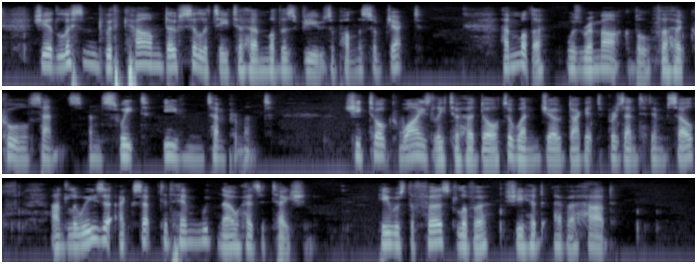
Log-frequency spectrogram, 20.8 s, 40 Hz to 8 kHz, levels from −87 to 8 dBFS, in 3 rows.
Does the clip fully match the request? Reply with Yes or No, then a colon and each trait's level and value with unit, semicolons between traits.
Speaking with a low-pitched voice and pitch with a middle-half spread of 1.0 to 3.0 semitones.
No: low, 115 Hz; average, 4.2 semitones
